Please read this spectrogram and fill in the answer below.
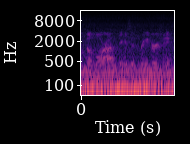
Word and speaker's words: Filmora: The editing software I use currently is called Filmora. There's a free version if you want to get that. It's just how it's spelled exactly how it sounds. Film and then Mora, O-R-A.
